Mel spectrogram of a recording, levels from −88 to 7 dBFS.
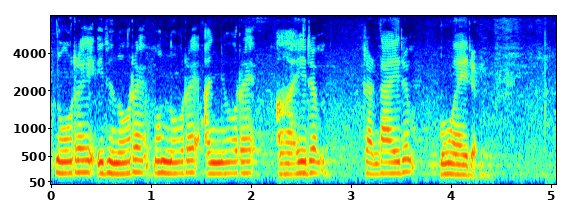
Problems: none marked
